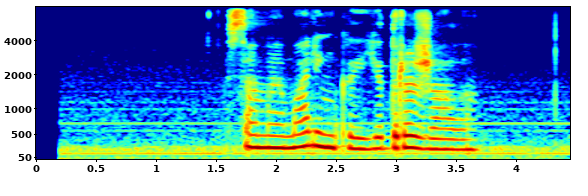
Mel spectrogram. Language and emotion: Russian, neutral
